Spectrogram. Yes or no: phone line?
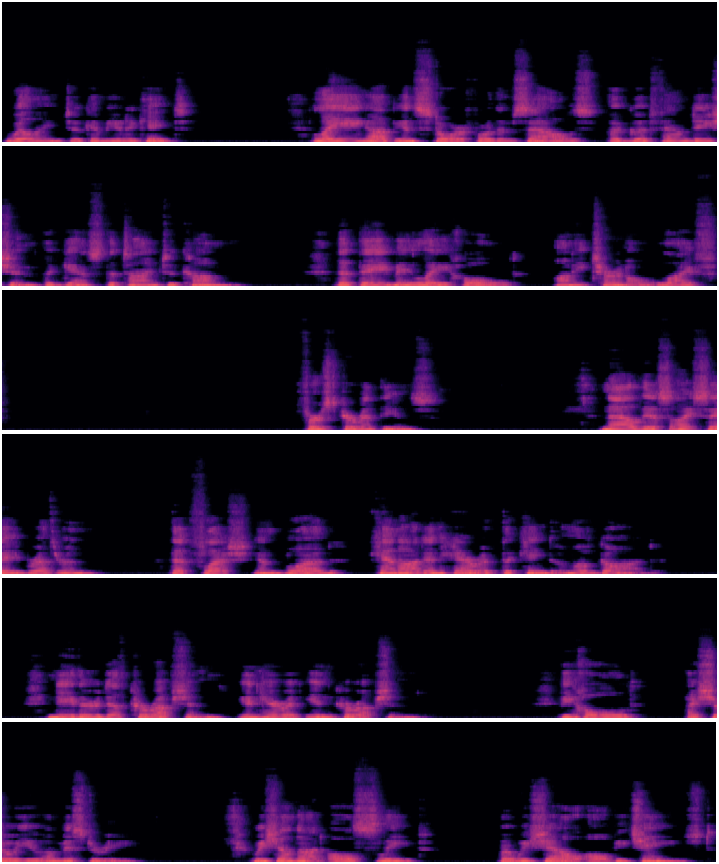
no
